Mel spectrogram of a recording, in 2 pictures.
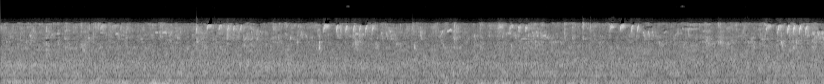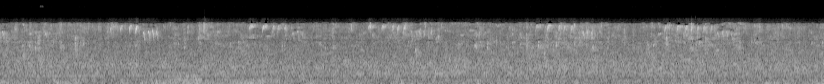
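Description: High-pitched bird calls: short chirps and trills repeated every second or two, over a steady background hiss.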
